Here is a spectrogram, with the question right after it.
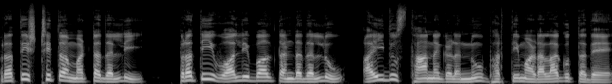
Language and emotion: Kannada, neutral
